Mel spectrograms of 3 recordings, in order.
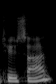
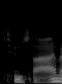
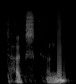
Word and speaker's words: Tucson: have never been to Tucson are still pronouncing it as tuxen and they understand they think it's brown all the time.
